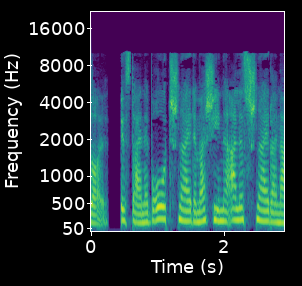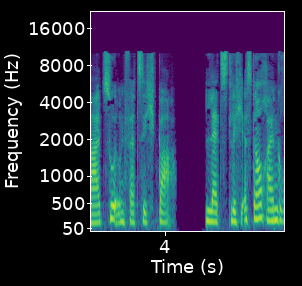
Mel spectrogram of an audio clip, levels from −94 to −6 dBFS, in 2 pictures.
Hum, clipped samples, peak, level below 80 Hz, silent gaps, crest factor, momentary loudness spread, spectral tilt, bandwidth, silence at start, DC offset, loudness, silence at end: none; under 0.1%; -6 dBFS; -60 dBFS; 4.21-4.55 s; 16 dB; 8 LU; -4.5 dB/octave; 11 kHz; 0 s; under 0.1%; -21 LUFS; 0 s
